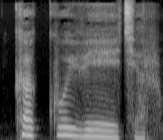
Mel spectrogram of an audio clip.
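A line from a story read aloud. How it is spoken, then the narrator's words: Gloomy remark. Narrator (Russian): мрачно заметил Варенци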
